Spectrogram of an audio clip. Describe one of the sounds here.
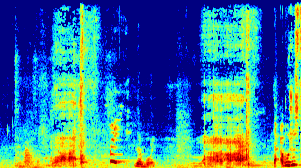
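A woman sucks air sharply through a thin tube.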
